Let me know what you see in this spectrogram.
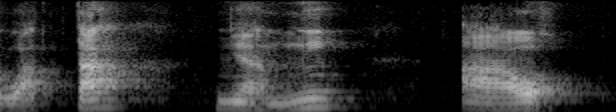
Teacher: Yo cargué mi voz en la última vocal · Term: acento fonético o prosódico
